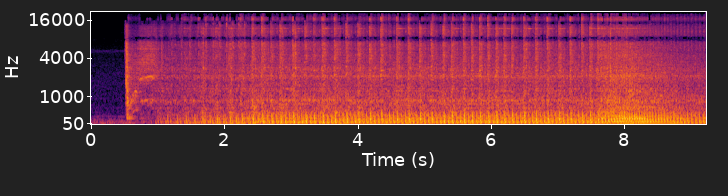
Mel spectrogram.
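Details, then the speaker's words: New Firman T07573 tri-fuel portable generator on gasoline, after the tank was topped up so fuel reached the lines; a short crank, then a steady, even run with no misses or knocks. "step back here because that's awfully loud it's purring like a kitten maybe that was because it's like brand new out of the box and I had to get fuel in the lines"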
